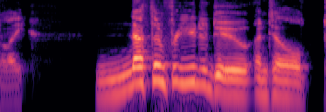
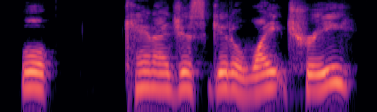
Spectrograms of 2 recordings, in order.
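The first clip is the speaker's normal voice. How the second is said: mock, sugary, sweetest possible voice; 3 semitones higher, 4 dB quieter than usual. Retelling what she asked next, imitating the sweetest voice. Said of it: "In the sweetest voice ever".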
